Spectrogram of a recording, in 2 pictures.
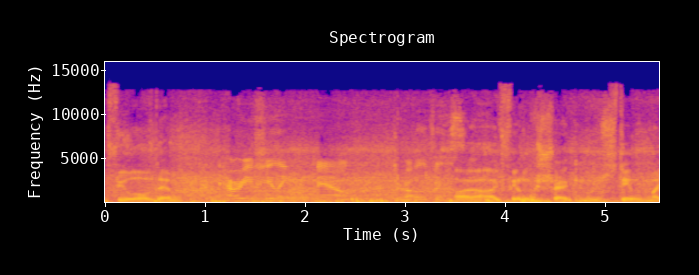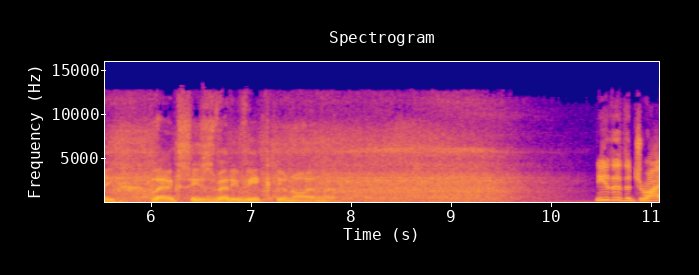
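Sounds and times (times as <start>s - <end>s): traffic passing: 0.0s - 10.6s.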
